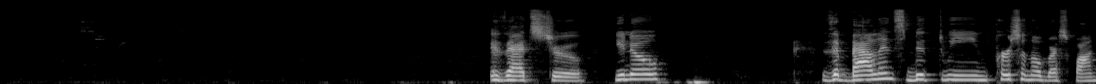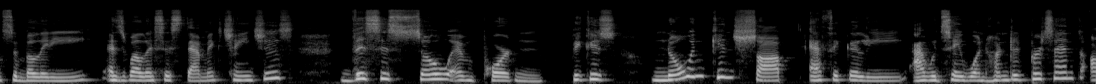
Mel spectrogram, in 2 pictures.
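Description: No technical faults can be heard in the recording.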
